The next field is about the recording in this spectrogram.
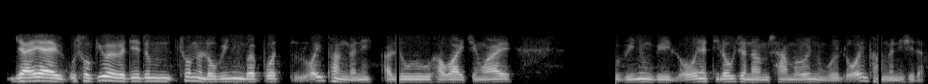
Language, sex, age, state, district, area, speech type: Manipuri, male, 18-30, Manipur, Kangpokpi, urban, conversation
